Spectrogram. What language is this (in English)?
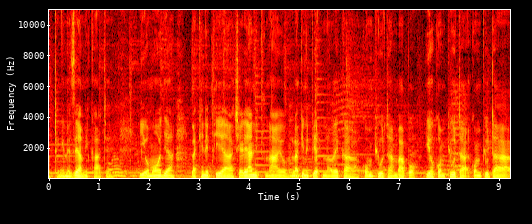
Swahili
